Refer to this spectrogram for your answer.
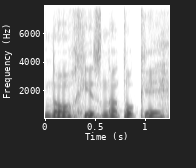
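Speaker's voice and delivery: put-on Russian accent, spoken very slowly. Speaker retells his dad's answer about Russell: imitating dad's Russian accent. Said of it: "in his Russian accent".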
